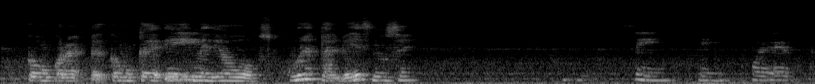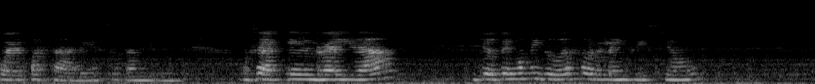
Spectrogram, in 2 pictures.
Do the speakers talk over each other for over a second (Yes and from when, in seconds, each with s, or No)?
No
